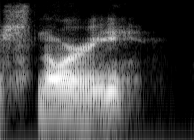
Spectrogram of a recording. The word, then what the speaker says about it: Snorri: By Mr. Snorri, and yeah, that's how you pronounce it. – Snorri.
